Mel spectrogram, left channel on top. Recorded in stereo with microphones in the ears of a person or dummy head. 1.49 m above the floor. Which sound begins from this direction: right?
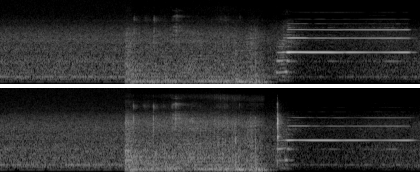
Keys jangling, at 1.2 s.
